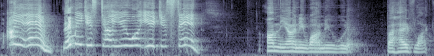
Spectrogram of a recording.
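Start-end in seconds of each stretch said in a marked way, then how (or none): 0.1-2.6 high, fast mocking protest; mock defensive reply. Listener mocked answering the accusation, high and fast. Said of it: "And you go".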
